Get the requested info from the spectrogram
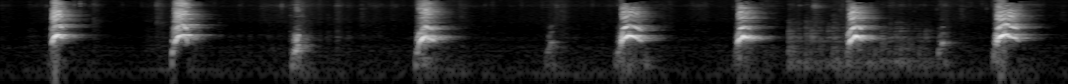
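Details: Red fox. A red fox calls in a string of short, harsh barks, each a quick yelp with a raspy edge. They come one at a time, spaced about a second apart, against an otherwise quiet background.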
